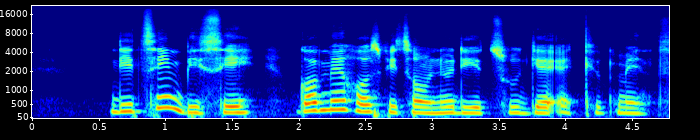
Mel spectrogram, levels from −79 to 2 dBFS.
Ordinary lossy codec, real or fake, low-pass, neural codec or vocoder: none; fake; 19.8 kHz; autoencoder, 48 kHz, 128 numbers a frame, DAC-VAE, trained on Japanese speech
